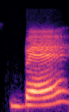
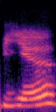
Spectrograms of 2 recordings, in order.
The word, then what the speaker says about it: bear: correct the pronunciation um you pronounce it as bear not beer beer is a alcoholic drink so you pronounce it's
